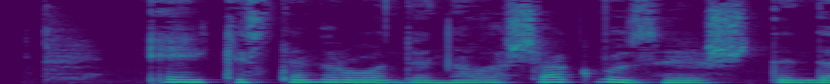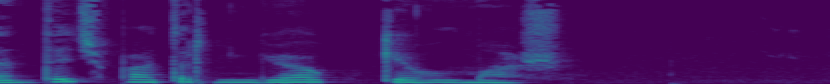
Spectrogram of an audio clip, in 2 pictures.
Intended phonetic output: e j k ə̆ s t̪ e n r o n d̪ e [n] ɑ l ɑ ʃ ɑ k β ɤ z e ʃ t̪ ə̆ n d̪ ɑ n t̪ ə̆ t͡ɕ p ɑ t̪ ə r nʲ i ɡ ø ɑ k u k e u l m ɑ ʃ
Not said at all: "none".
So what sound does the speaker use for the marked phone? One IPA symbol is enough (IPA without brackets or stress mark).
n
